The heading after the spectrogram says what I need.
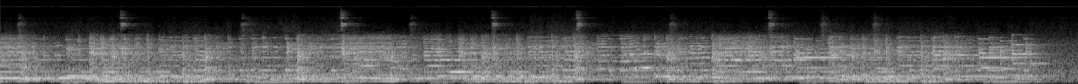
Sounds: music

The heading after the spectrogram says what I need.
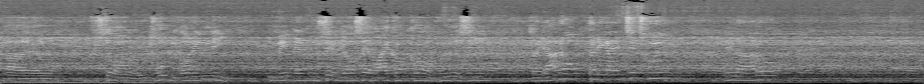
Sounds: speech

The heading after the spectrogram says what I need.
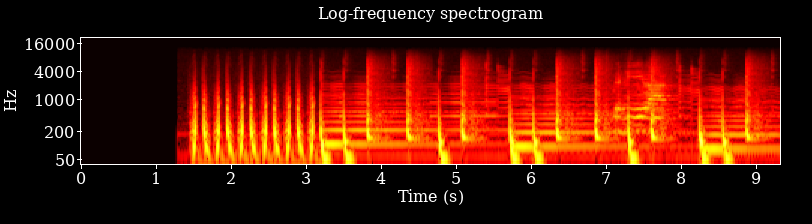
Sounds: hip hop music, music

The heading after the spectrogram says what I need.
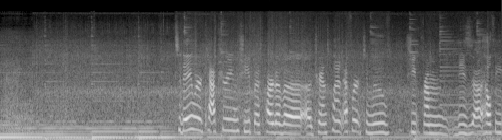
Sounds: speech, music

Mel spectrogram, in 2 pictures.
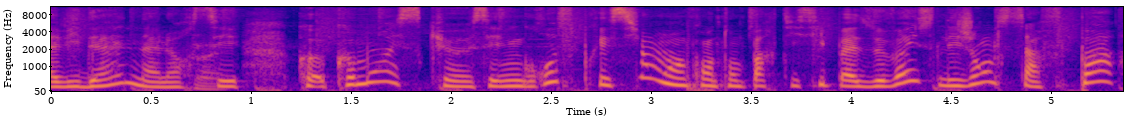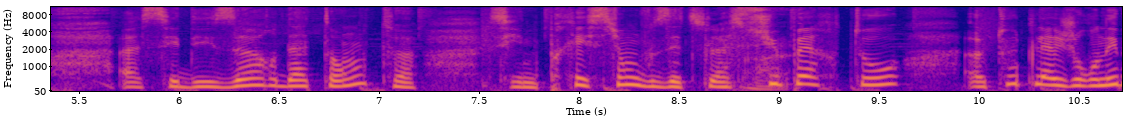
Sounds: speech, music

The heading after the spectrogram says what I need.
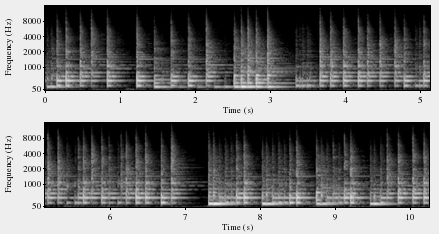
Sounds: playing timbales

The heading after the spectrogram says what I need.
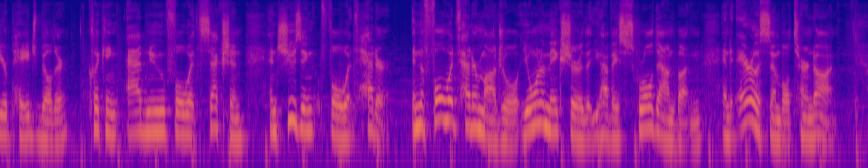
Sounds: music, speech

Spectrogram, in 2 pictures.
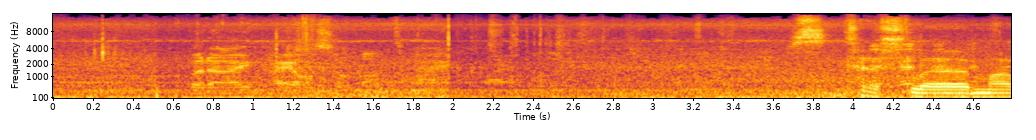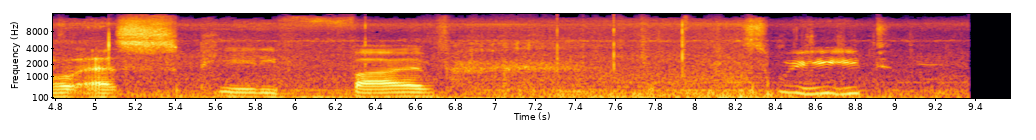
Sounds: speech, vehicle

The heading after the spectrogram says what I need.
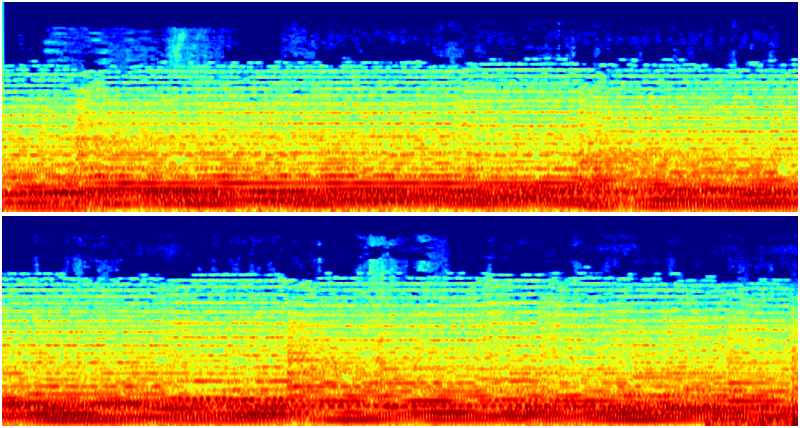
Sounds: music

